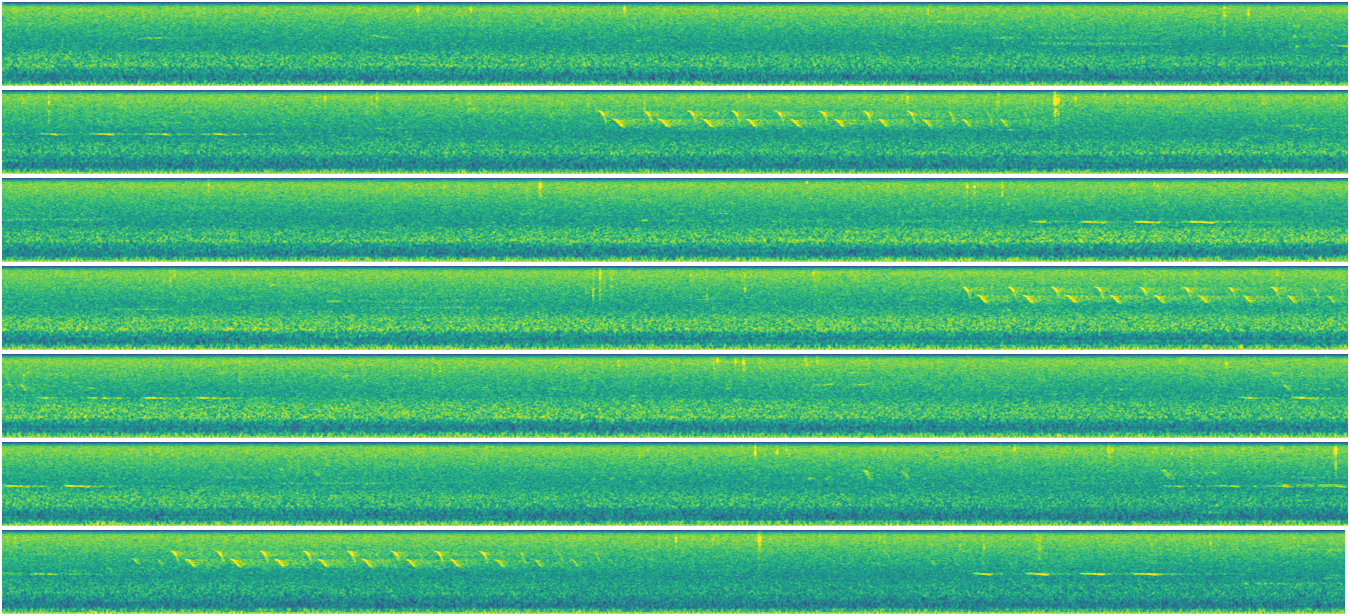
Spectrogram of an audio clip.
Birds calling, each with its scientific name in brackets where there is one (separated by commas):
Tufted Titmouse (Baeolophus bicolor), Swamp Sparrow (Melospiza georgiana)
